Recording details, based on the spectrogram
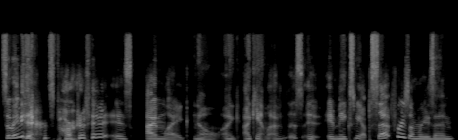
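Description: A woman's voice: fairly high pitch, big pitch swings, unhurried, no room sound, clean studio sound. A woman co-hosting a podcast in casual conversation, giving opinionated, drily critical commentary. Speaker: podcast co-host.

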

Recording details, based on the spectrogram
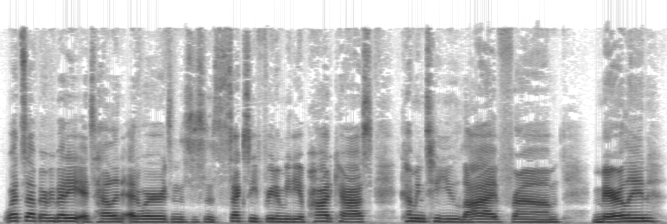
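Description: A woman's voice: mid-range voice, steady tone, moderate pace, fairly bright tone. An American woman hosting her podcast, chatty, upbeat and playful, laughing easily. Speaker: podcast host. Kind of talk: casual podcast chat.

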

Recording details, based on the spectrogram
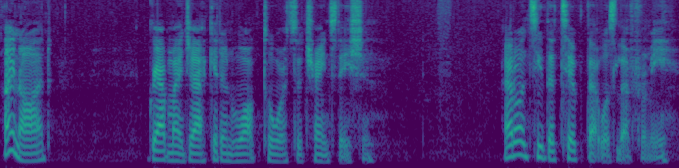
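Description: Quiet reflective man from Nepal. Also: mid-range voice, sing-song, moderate pace, gravelly, no room sound. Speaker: storyteller. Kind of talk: spoken word personal essay.

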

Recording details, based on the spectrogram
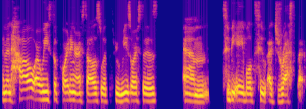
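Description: Low-voiced woman on a call. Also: steady tone, normal speed, dry recording, poor audio. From Jamaica. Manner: warm, reflective, frequent "right?" and "like". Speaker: guest, yoga and meditation teacher. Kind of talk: casual conversation on a video call. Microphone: video call.

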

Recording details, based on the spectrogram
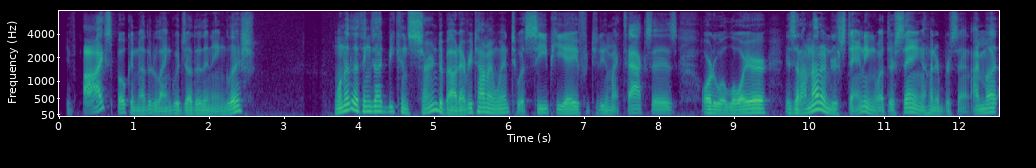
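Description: A man's voice: fairly low pitch, lively intonation, normal speed, fairly bright tone, dry recording. A man co-hosting a casual podcast, arguing his points emphatically and bickering with his co-host. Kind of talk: casual opinionated chat.

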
